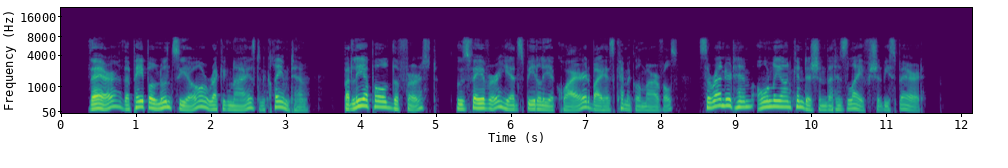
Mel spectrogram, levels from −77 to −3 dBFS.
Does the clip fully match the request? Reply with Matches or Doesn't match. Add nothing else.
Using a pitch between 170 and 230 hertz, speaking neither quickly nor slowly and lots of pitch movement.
Doesn't match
